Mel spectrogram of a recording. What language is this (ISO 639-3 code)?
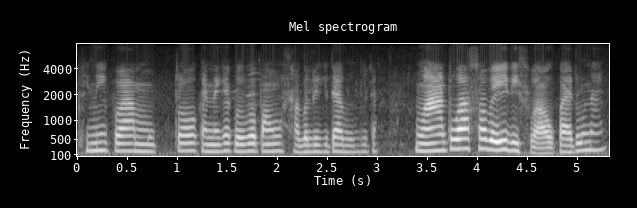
asm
